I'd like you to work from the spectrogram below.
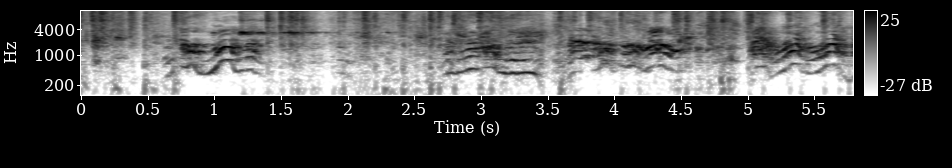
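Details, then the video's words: Pomeranian Sam making wavering, whiny yelping barks almost without pause, overlapping with human speech throughout. "犬の鳴き声 ポメラニアン サムちゃんの連続吠え集"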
